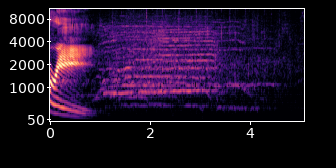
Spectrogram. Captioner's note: audience cheers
